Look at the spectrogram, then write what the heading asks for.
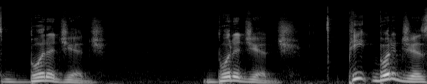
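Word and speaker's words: Buttigieg: hear from another guy here Pete Buddha Jish Buddha judge Buddha judge that's how you say it I'm pretty sure it's Buddha judge Buddha judge Pete Buddha jizz says they should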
